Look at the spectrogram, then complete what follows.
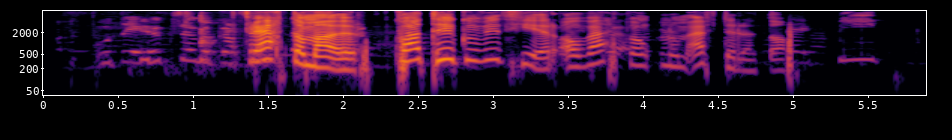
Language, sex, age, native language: Icelandic, male, 12, Icelandic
